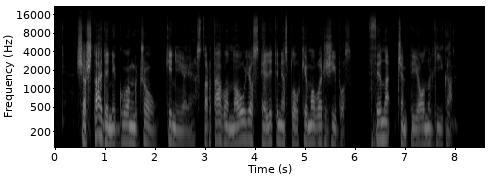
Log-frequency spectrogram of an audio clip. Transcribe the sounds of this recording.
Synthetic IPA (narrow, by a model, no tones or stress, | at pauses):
ʃʲɛʃt̪ɑːd̪ʲiɛnʲiːɡuɔŋɡd͡ʒɔʊkʲɪnʲɪjoːjɛst̪ɐɾt̪ɑːʋoːnɒʊjoːsɛlʲɪt̪ʲɪnʲeːsplˠɒʊkʲɪmoːʋɐɾʲʒʲiːboːs | fʲɪnɑt͡ʃʲɛmʲpʲɪjɔːnuːlʲiːɡɑː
